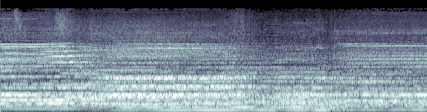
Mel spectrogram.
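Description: A choir singing slow, long-held chords in a sacred oratorio, the bass moving down to a lower note about two seconds in.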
